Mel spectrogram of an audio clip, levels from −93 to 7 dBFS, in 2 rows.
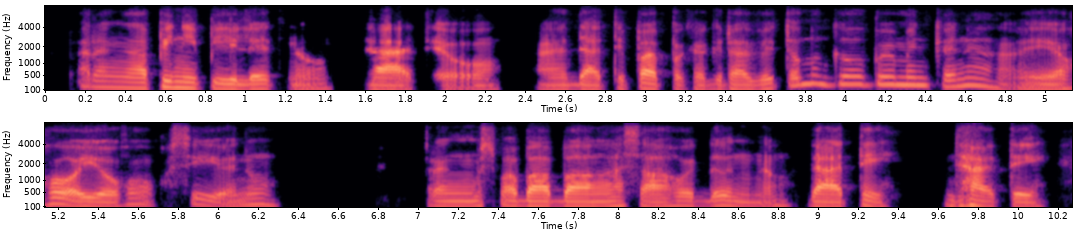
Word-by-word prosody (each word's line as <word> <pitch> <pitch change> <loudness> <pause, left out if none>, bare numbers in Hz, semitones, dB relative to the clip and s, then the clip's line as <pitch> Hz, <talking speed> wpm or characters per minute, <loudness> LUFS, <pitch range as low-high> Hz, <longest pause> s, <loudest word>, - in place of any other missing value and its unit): parang 160 -2 -5
ah 140 -1 +1
pinipilit 130 -6 +1
'no 125 +3 -8 0.2
dati, 105 -1 +4
oo. 105 0 -4 0.4
Dati 105 -2 0
pa - - +5
pagka-graduate, 115 +3 -4
"Oh, 240 - -3
mag-government 230 -2 -2
ka 175 -3 -4
na", 200 -2 -6
eh - - -2
ako 170 0 +4
ayoko 110 -7 +1
kasi - - -6
ano 155 -5 -6 0.7
parang 120 0 -3
mas - - -3
mababa 115 -2 +5
ang 120 - -2
sahod 120 +3 0
do'n 120 -4 -2
'no 110 +3 -6
dati, 115 +2 +4 0.3
dati, 105 -3 +3
120 Hz, 160 wpm, -23 LUFS, 110-155 Hz, 0.7 s, pa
